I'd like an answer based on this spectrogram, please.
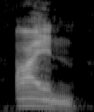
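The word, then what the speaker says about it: iron: then any metal देखिए इसको मैंने आयरन बोला लेकिन इसकी सही प्रोनंसिएशन है आयन आर साइलेंट होता है ब्रिटिश एक्सेंट के अंदर हम इसको पढ़ेंगे आयन आयन is harder than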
